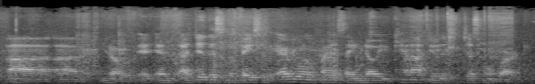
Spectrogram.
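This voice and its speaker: A middle-aged man with a cold and a hoarse voice, giving a rambling, conversational university lecture with many restarts. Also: lowish voice, quick pace. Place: large lecture hall. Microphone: far room mic. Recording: echoey lecture hall from far off, noisy.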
